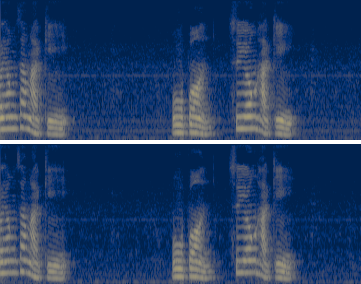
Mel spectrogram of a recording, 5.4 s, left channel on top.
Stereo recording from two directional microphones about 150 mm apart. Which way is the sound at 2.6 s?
45° right (ahead or behind).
